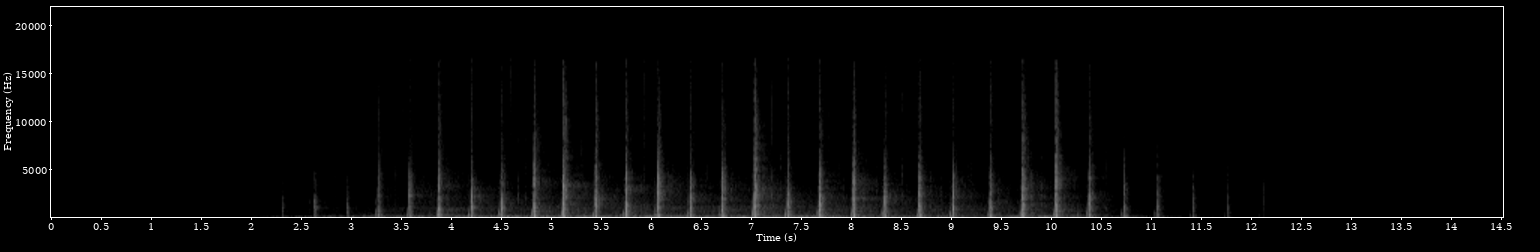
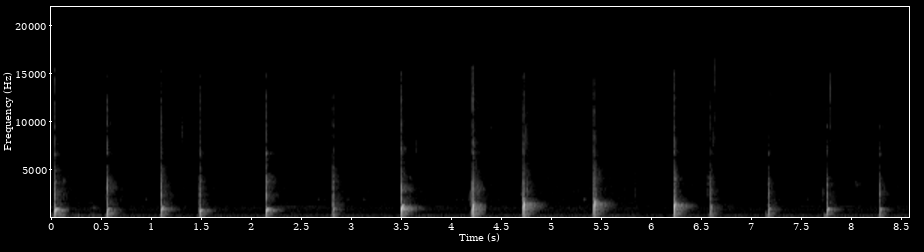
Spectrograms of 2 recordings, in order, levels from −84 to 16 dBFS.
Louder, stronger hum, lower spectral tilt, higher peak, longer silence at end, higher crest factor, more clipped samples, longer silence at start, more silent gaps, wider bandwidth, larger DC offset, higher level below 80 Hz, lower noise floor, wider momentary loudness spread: second, -41 LUFS vs -27 LUFS; neither; about the same, -4 dB/octave vs -4.5 dB/octave; second, -10 dBFS vs 0 dBFS; first, 3.45 s vs 0.8 s; about the same, 34 dB vs 30 dB; neither; first, 2.6 s vs 0 s; neither; about the same, 16 kHz vs 15.5 kHz; neither; first, -62 dBFS vs -78 dBFS; first, -83 dBFS vs -74 dBFS; second, 19 LU vs 22 LU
